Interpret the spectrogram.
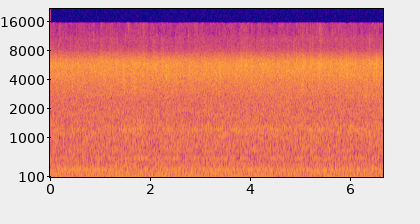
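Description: Rain falling steadily on a tiled rooftop terrace: an even hiss with a steady low hum beneath it.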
